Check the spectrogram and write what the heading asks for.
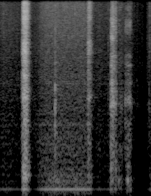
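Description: Near silence: room tone with a faint low hum, one short soft click about a third of a second in, and two fainter ticks later.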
